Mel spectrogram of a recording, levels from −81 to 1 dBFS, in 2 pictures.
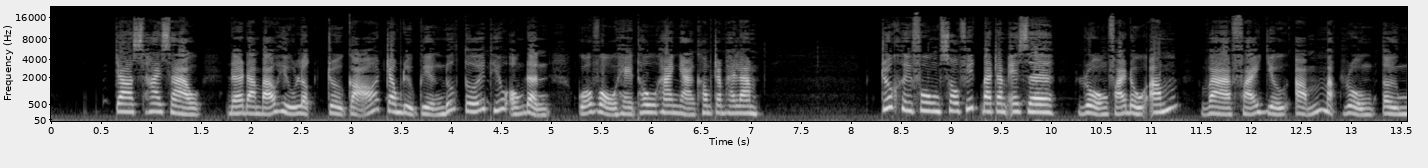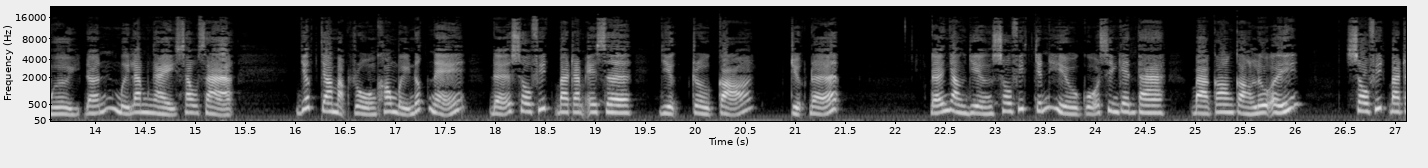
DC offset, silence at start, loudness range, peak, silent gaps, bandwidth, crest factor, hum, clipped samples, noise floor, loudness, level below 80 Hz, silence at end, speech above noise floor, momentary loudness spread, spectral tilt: under 0.1%; 0.65 s; 3 LU; -4 dBFS; none; 16.5 kHz; 14 dB; none; under 0.1%; -51 dBFS; -17 LUFS; -52 dBFS; 0 s; 35 dB; 7 LU; -4 dB/octave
